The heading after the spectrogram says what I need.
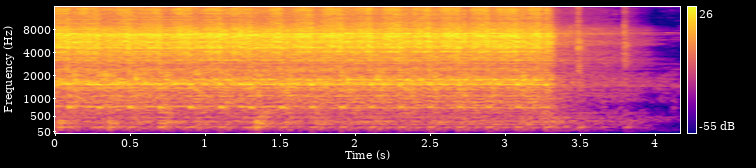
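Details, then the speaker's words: Kawasaki MULE 550 at about 686 hours, with a crank-no-start complaint after running the day before: the engine runs rough and fast on choke, then stalls within a second once the choke is taken off. "Alright, so it stalls when you unchoke it. Let's see if it starts back up again."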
